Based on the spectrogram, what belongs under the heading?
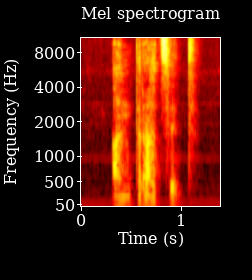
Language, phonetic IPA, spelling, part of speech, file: Polish, [ãnˈtrat͡sɨt], antracyt, noun, Pl-antracyt.ogg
